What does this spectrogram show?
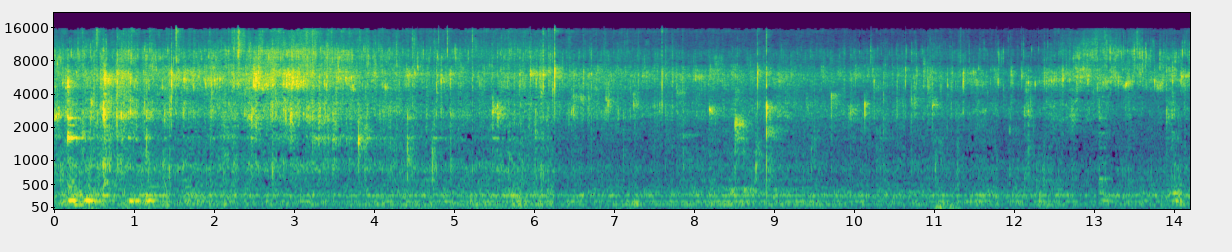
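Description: Fish pieces deep-frying in hot oil in a kadai: a steady crackling sizzle that grows fainter through the middle, with a few faint clicks.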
